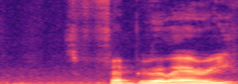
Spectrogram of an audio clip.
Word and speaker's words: February: let people know that I'm skipping that first r every is a weird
